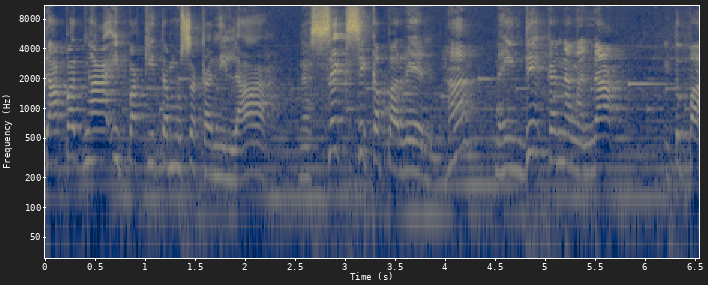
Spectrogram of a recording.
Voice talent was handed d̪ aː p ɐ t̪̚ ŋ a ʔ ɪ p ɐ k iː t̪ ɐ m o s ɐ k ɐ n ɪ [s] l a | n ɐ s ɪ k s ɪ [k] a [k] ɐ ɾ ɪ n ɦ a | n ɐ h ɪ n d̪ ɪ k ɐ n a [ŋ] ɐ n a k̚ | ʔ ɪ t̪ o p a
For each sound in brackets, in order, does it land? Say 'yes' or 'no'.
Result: no, yes, no, yes

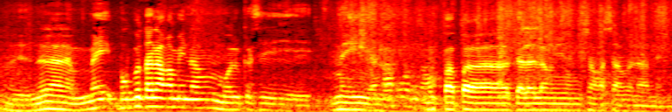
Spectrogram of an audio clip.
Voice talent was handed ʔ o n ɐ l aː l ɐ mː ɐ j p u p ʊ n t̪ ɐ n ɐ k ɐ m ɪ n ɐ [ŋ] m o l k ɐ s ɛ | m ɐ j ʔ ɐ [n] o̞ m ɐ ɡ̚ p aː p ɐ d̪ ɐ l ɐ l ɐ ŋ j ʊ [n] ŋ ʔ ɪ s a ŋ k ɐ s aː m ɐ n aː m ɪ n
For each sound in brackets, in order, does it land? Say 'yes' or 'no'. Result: yes, yes, no

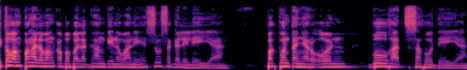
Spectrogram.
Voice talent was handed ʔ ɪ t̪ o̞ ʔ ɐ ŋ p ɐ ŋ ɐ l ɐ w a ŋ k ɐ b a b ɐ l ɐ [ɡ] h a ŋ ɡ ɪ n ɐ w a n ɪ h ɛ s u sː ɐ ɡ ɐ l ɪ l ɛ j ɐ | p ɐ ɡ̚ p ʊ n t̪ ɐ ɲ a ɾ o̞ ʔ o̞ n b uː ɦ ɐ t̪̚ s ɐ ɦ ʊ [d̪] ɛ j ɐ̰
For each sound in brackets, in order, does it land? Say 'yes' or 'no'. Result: yes, yes

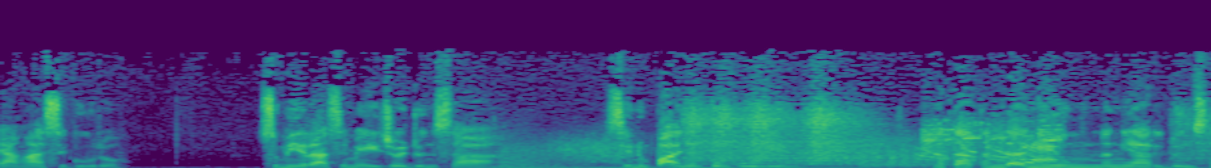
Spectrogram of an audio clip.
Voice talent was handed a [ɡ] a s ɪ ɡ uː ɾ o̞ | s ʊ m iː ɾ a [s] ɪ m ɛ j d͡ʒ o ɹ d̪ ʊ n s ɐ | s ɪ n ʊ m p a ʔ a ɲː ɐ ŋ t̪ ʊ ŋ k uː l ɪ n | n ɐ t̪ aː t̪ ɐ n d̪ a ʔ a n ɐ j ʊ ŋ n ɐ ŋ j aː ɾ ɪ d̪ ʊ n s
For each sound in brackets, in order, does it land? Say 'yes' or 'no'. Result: no, yes

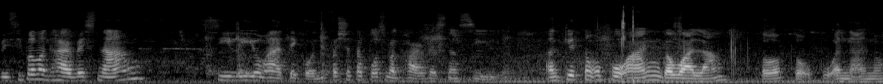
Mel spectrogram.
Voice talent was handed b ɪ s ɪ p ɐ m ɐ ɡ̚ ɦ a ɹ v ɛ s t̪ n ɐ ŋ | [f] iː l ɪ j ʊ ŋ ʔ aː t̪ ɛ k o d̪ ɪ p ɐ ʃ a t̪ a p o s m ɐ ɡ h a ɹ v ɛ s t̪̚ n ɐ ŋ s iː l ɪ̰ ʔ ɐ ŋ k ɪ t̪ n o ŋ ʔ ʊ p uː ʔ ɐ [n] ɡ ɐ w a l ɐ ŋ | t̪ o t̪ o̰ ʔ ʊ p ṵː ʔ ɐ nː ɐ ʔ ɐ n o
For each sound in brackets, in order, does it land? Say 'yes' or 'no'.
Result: no, yes

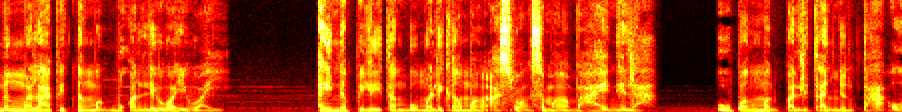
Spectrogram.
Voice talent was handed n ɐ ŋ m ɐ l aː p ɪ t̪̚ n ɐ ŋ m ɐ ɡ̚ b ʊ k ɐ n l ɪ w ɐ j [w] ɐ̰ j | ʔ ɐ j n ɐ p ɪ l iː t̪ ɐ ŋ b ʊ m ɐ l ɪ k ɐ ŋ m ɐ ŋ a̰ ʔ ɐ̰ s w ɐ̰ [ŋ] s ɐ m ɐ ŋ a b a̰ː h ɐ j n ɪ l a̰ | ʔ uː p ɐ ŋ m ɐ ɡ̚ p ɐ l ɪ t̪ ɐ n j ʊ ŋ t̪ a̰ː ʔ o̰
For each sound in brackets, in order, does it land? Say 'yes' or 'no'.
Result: yes, yes

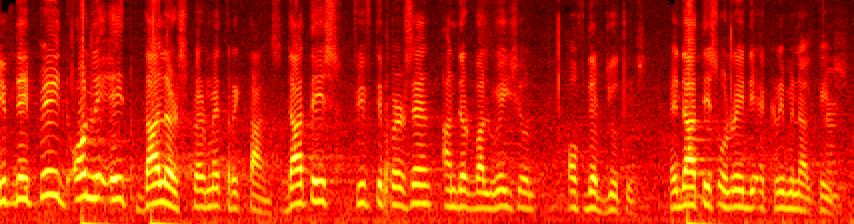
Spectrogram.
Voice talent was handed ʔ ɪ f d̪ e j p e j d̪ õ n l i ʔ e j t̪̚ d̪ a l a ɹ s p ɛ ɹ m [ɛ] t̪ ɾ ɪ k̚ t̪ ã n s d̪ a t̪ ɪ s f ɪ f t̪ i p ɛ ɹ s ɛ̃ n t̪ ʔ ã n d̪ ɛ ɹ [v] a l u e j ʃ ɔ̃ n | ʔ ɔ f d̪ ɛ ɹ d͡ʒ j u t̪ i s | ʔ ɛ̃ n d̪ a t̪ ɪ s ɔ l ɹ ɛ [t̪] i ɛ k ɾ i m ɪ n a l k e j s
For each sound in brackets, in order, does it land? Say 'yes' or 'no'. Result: yes, yes, no

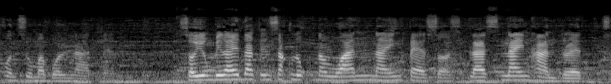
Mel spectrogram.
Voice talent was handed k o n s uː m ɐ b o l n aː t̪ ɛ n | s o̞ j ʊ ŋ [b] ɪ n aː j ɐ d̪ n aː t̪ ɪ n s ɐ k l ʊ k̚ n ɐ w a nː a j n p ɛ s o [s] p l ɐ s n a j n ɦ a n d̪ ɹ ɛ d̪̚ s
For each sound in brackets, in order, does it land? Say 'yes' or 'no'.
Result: yes, yes

